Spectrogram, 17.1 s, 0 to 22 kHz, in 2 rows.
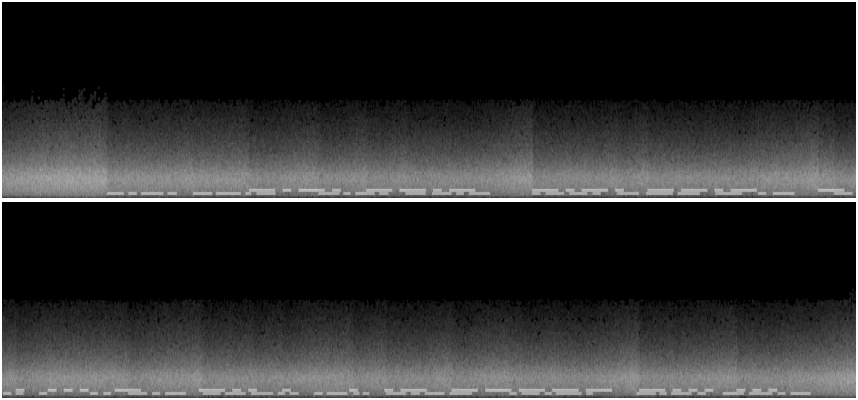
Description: Morse code, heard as two keyed tones, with radio static. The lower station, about 19 wpm, 590 Hz: CQ CQ POTA DE IK8LY <AR> CQ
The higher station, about 15 wpm, 980 Hz: CQ CQ TEST DE EA0BS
